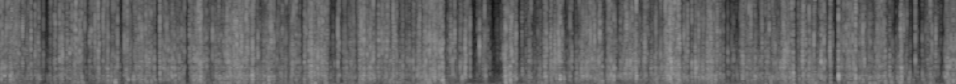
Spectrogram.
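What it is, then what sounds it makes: Plastic bag of foil-wrapped chocolate coins. A full plastic bag of foil-wrapped chocolate coins is held in both hands, crinkled and scratched with long dark nails. The result is a steady, bright crinkling and scratching with dense, crackly textures and little low end, running continuously for the whole clip.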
